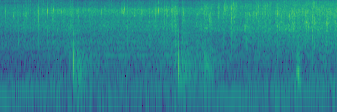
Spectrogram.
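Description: Sliced onion and garlic sizzling in hot oil in a frying pan, the sizzle growing stronger through the second half, with a few soft knocks.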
